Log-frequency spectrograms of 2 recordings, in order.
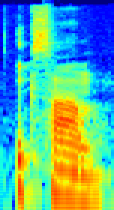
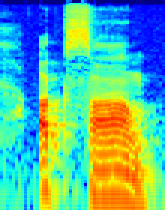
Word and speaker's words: اقسام: غلط، قیام، قیام گاہ۔ اچھا اقسام بول دیتے ہیں لفظ، اقسام، اقسام نہیں ہے، الف کے نیچے زیر نہیں ہے بلکہ زبر ہے، اقسام۔ اسی طرح متاثر، اس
